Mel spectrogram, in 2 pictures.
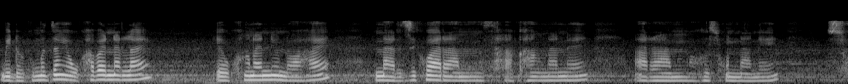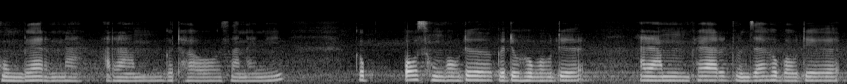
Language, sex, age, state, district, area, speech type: Bodo, female, 45-60, Assam, Chirang, rural, spontaneous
